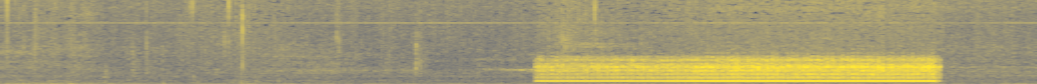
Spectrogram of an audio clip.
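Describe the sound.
A single sustained telephone tone while a call is placed to a convenience store: a steady, bright electronic beep lasting about two seconds, rising out of a low hum and then cutting off abruptly.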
